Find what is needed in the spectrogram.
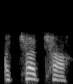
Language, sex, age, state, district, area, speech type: Punjabi, female, 18-30, Punjab, Faridkot, urban, conversation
